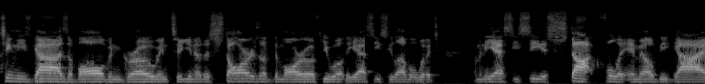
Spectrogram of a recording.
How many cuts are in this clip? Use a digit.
1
